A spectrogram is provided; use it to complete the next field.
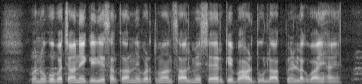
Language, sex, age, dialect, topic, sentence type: Hindi, male, 18-24, Awadhi Bundeli, agriculture, statement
